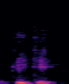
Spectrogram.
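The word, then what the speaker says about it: 危機: La pronuncian Kiki.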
